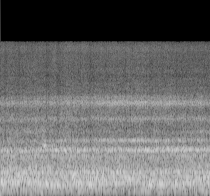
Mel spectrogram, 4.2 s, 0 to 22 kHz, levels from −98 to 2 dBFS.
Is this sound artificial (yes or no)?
no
